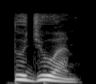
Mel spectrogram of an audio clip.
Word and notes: tujuan: indonesian

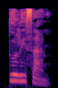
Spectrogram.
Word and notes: tulisan: indonesian

